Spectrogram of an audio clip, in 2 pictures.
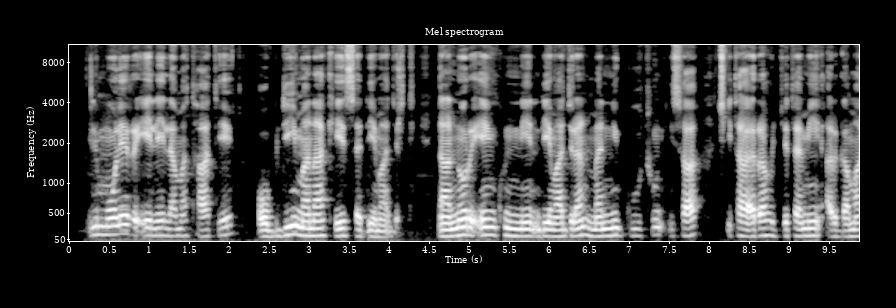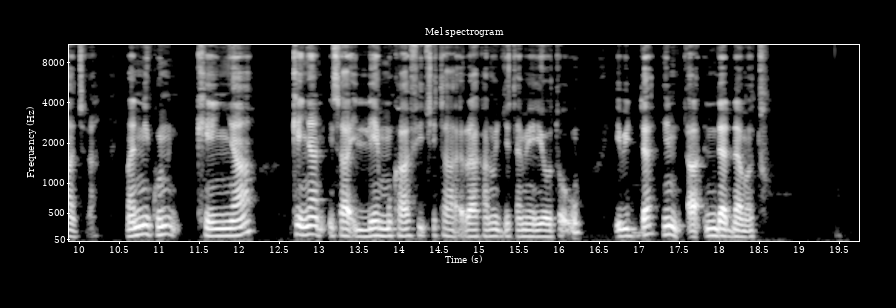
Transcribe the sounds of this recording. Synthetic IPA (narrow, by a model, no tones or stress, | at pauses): ʔɪlmo̞ːleːɾɛʔeːle̞ːlɐmɐt̪ʰaːt̪ʰe̞ː | ʔɔbd̪iːmɐnaːkʰe̞ːsːɐd̪e̞ːmaːd͡ʒɪɾt̪ɪ̥ | naːnːo̞ːɾɛ̰ʔeːŋkʰʊnːeːnd̪e̞ːmaːd͡ʒɪɾɐnmɐnːɪɡuːt̪ʰuːnɪsaː | t͡ʃʼɪt̪aːɪrːaːhɔd͡ʒːɛt̪ɐmeːʔɐ̰ɾɡɐmaːd͡ʒɪɾɐ | mɐnːɪkʊn | kʰːa | keːɲːaːnɪsaːʔɪlːe̞ːmʊkaːfɪt͡ʃʼɪt̪aːɪ̰rːaːkɐnhɔd͡ʒːɛt̪ɐmeːjo̞ːt̪ɐ̰ʔʊ | ʔɪbɪd̪ːɐhɪnɪnd̪ɐnd̪ɐmɐt̪ʊ̥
